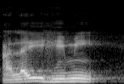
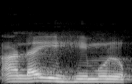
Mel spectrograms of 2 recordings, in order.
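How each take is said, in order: First: The vowels are i, then i. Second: The vowels are i, then u. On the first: This is the reading of a third tradition. "tidak bisa membaca dhammah, kasroh semuanya" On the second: This is the reading of one tradition. "dan ini qiraah dari Hafs"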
